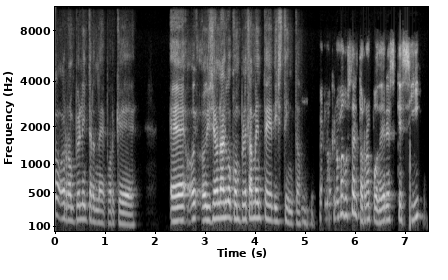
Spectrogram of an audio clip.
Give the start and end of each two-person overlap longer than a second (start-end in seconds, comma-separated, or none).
none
